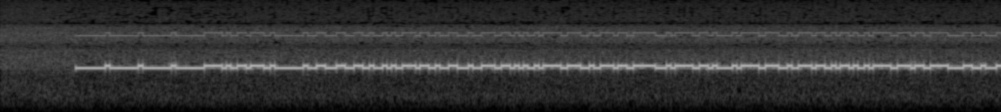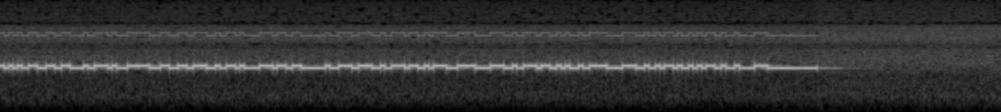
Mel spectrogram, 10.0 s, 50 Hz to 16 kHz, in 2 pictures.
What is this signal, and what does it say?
RTTY (45.45 baud, 170 Hz shift), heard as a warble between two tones, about 1900 Hz centre. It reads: WIJ WAREN TEGEN DE OPRICHTING VAN ZON FONDS.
